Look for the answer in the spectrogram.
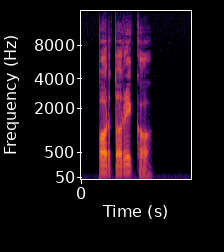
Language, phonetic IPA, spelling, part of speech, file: Polish, [ˌpɔrtɔˈrɨkɔ], Portoryko, proper noun, Pl-Portoryko.ogg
